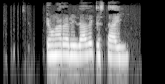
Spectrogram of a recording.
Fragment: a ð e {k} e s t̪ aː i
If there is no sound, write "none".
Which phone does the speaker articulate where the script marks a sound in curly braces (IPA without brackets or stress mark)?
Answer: k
